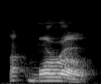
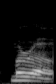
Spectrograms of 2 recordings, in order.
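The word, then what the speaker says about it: Moreau: your last name Paul Muro Muro okay I've been singing rectly for months I just didn't know like the doctor yeah the island with the doctor I need to do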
